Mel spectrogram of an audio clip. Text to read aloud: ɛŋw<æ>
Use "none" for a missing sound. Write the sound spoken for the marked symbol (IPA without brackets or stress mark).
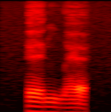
æ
